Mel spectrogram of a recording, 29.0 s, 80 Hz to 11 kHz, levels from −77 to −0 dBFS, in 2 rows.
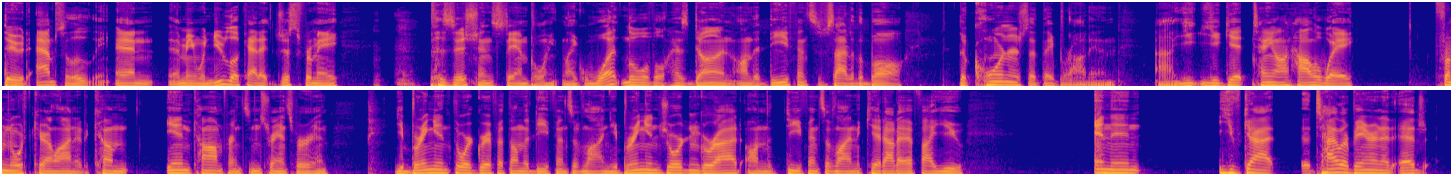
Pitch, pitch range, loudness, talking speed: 105 Hz, 95-115 Hz, -19 LUFS, 165 wpm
